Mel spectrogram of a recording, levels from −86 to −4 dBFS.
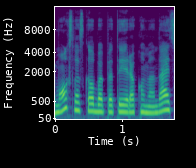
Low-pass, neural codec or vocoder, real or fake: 14.4 kHz; none; real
